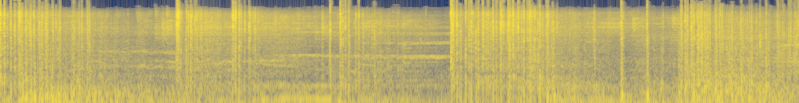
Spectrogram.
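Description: Fireworks going off in quick succession, a dense crackle of bangs with sharper, louder reports about two, three, five and a half and eight and a half seconds in, over show music.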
